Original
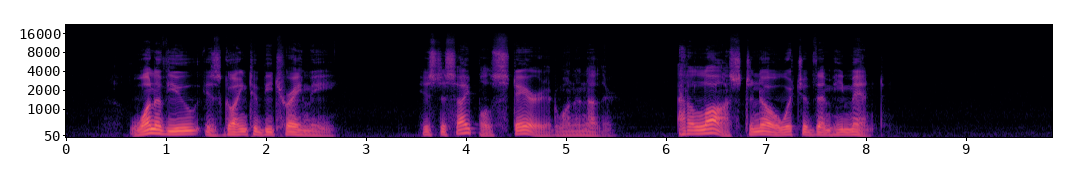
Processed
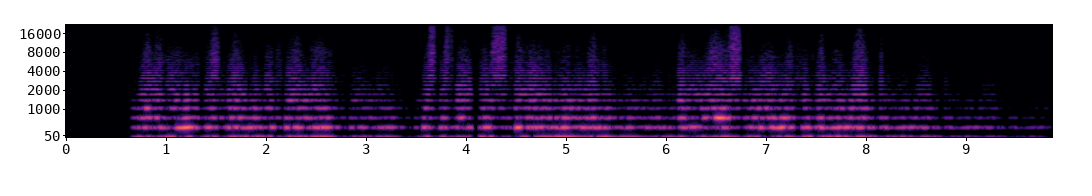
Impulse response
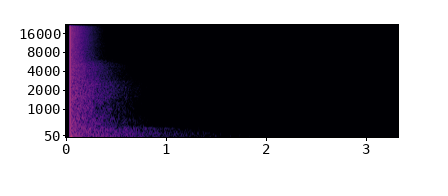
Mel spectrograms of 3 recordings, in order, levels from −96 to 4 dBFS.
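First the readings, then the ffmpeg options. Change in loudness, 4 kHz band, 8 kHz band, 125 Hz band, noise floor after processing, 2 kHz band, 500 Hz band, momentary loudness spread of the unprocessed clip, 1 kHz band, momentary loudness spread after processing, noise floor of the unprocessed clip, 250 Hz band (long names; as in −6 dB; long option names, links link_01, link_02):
−6.5 dB, −1.0 dB, +0.5 dB, below −30 dB, below −85 dBFS, +0.5 dB, −6.5 dB, 15 LU, −1.5 dB, 19 LU, −80 dBFS, −6.5 dB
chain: -filter_complex "[0:a]lowshelf=frequency=140:gain=4.5,areverse,acompressor=threshold=-40dB:ratio=16,areverse,flanger=delay=1:depth=6.6:regen=25:speed=0.53:shape=triangular,acrusher=bits=7:mix=0:aa=0.5,asplit=2[link_01][link_02];[link_02]adelay=647,lowpass=frequency=1200:poles=1,volume=-11.5dB,asplit=2[link_03][link_04];[link_04]adelay=647,lowpass=frequency=1200:poles=1,volume=0.34,asplit=2[link_05][link_06];[link_06]adelay=647,lowpass=frequency=1200:poles=1,volume=0.34,asplit=2[link_07][link_08];[link_08]adelay=647,lowpass=frequency=1200:poles=1,volume=0.34[link_09];[link_03][link_05][link_07][link_09]amix=inputs=4:normalize=0[link_10];[link_01][link_10]amix=inputs=2:normalize=0,afftfilt=real='re*4*eq(mod(b,16),0)':imag='im*4*eq(mod(b,16),0)':win_size=2048:overlap=0.75,volume=13dB"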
